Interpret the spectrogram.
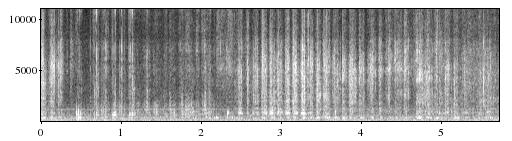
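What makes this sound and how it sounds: Short fingernails scratch and rub a small hollow yellow lemon-shaped plastic lemon juice squeeze bottle with a dimpled texture and green cap, held in both hands. The result is a quick, uneven stream of bright, dry scratching and tapping, mostly in the high range with little low end.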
